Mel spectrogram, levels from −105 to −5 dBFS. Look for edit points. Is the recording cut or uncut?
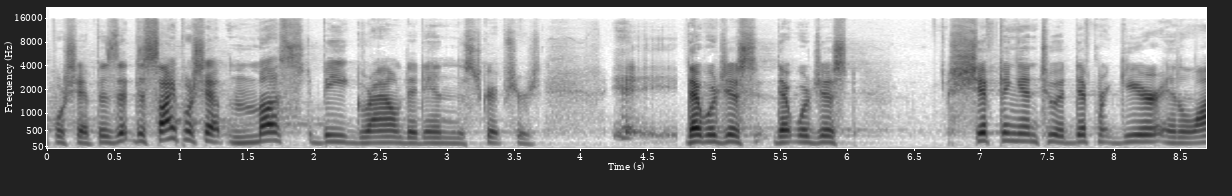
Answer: cut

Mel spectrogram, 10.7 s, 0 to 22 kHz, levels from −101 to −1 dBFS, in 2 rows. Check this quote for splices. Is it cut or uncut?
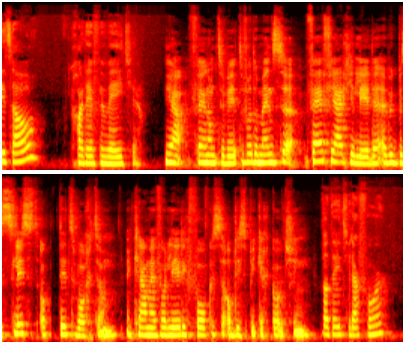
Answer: cut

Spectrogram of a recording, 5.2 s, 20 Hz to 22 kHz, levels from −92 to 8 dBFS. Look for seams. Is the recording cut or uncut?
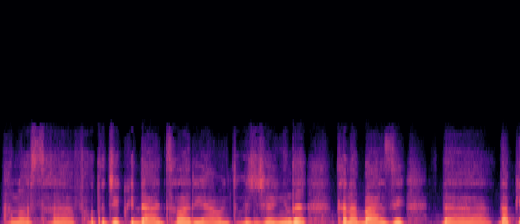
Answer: uncut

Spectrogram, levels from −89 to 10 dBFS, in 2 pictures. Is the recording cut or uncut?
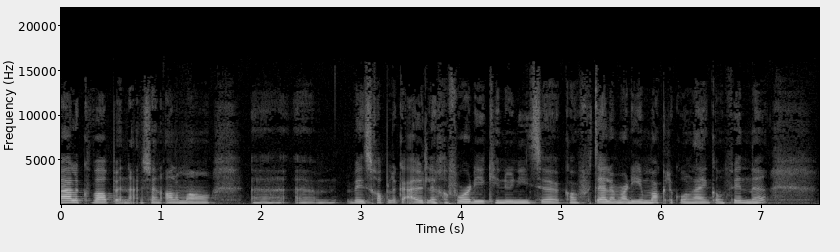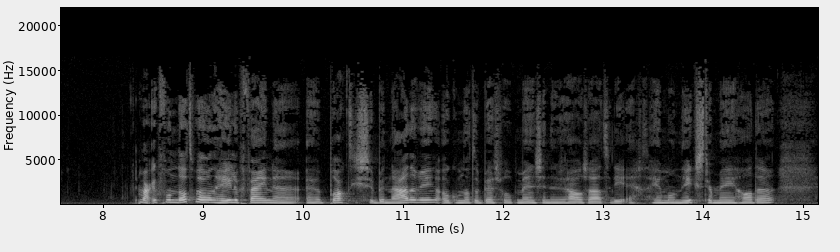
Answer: uncut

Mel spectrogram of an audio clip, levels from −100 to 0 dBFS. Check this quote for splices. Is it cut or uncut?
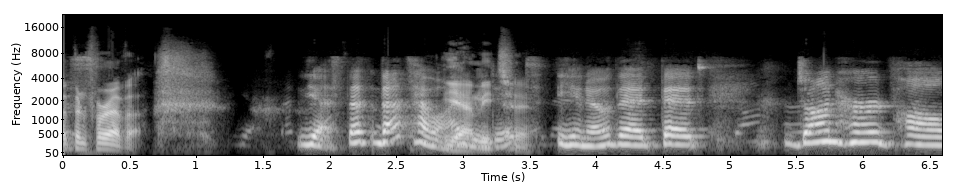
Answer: uncut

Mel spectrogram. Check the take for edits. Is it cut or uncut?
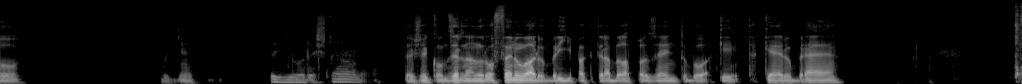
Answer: cut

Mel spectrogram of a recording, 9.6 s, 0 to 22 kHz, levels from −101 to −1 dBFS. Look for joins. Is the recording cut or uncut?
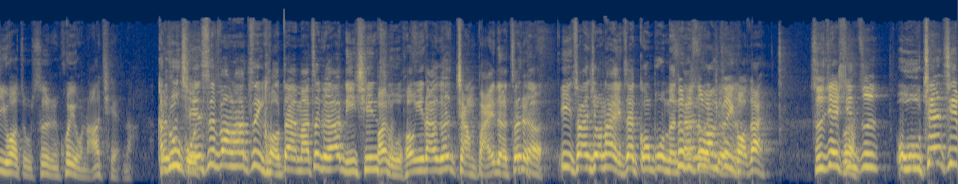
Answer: uncut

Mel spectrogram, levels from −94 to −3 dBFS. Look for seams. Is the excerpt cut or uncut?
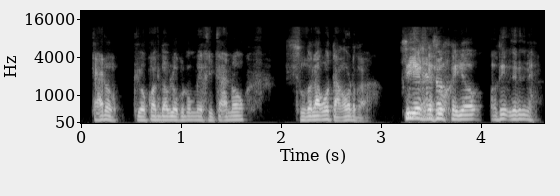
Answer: cut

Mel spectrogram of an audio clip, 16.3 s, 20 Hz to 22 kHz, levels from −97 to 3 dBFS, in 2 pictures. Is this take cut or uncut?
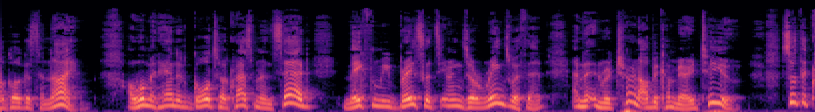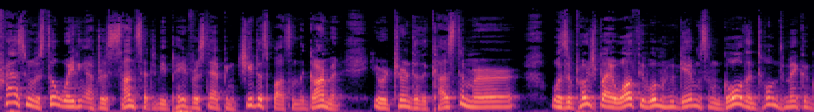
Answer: cut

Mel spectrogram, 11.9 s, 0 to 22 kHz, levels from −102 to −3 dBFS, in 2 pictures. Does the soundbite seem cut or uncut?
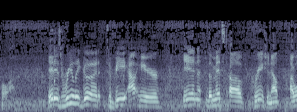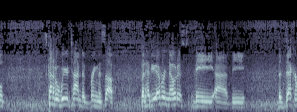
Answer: uncut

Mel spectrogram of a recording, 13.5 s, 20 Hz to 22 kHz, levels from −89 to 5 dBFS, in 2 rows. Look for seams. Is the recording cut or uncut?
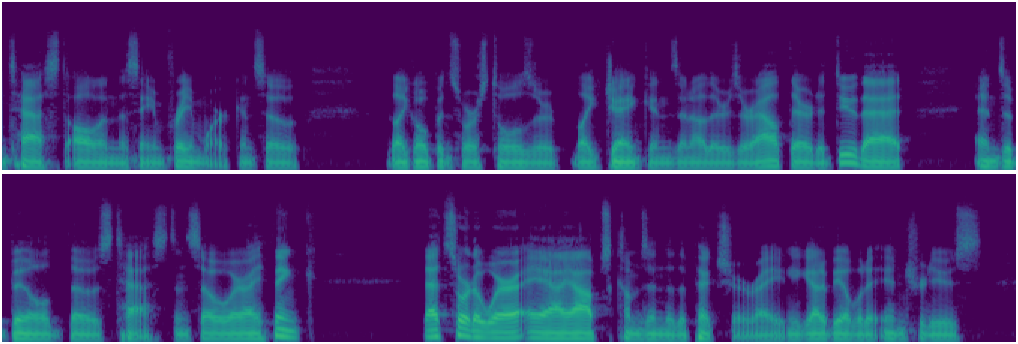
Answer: cut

